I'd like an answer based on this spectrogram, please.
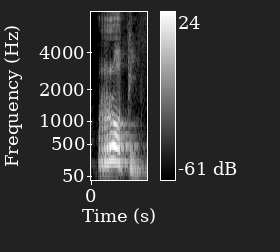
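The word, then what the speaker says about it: roti: হয় পলিতা পলিতা next রুটিকে Malaysian ভাষায় বলা হয় রতি আমরা বলি রুটি ওরা বলে রতি শর্ত হ্যাঁ আমি আপনার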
